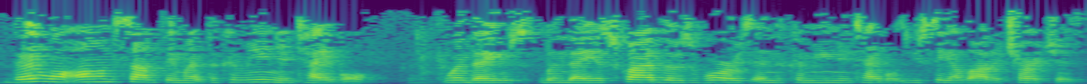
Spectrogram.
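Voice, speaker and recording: A middle-aged woman teaching a Bible study to a small group, stressing key words by repeating them slowly and emphatically. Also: mid-range voice, darkish tone. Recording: roomy, dull lo-fi recording.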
